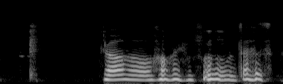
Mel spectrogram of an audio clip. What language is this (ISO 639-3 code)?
ben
